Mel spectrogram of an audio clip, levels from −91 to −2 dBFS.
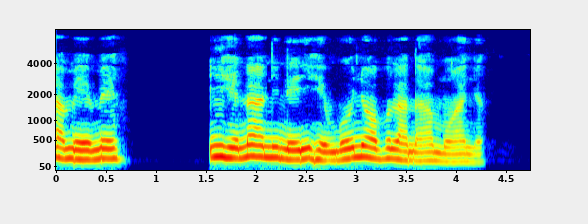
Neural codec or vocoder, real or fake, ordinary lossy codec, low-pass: vocoder, 44.1 kHz, 128 mel bands every 256 samples, BigVGAN v2; fake; AAC, 32 kbps; 7.2 kHz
